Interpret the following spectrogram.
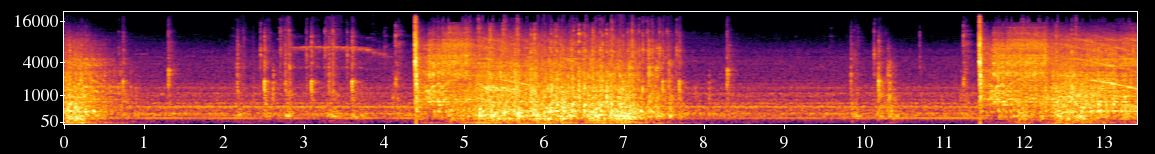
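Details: Rebuilt AMC 258 engine with a new Weber carb after reinstall starts briefly only when the accelerator is pumped repeatedly, with slight backfire, then dies; timing checked at about 9 degrees.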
